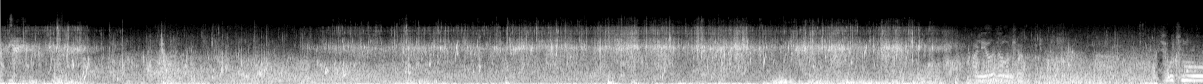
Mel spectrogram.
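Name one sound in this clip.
Hands paddle and splash through the water.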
